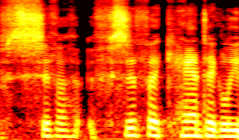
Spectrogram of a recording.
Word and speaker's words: sycophantically: Utilizing both, the Master rallied an army of sycophantically devoted humans and super mutants.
